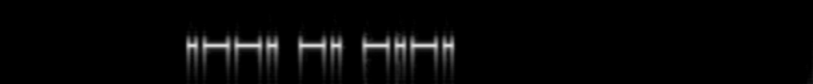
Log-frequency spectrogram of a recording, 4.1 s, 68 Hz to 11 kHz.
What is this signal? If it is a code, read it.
Morse code, heard as a keyed tone, about 30 wpm, 700 Hz. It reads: PNC
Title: USA Call Sign Postfixes - 3 Letters 30wpm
